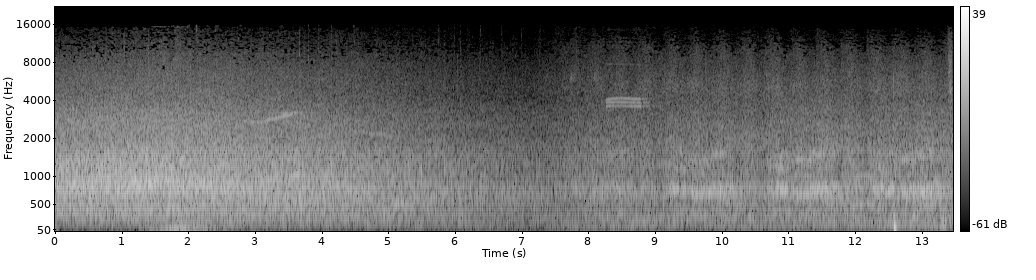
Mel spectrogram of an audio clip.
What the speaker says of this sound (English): the crowd are certainly trying to motivate the players to get the equaliser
